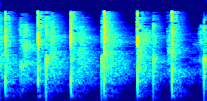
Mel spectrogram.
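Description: An audience claps their hands together in a steady, even rhythm, about seven sharp, bright claps in quick succession, with no one talking over them.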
